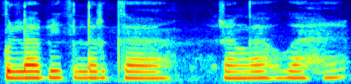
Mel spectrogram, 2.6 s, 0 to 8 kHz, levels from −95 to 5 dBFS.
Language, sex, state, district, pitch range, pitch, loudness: Hindi, female, Jharkhand, Garhwa, 225-235 Hz, 230 Hz, -18 LUFS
